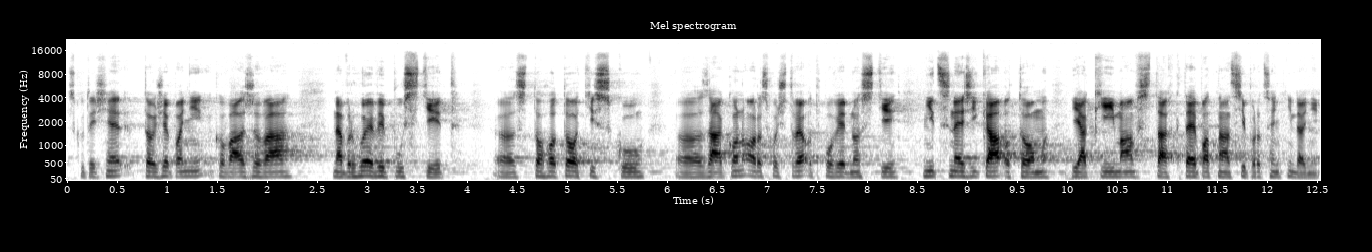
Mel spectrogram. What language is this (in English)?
Czech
